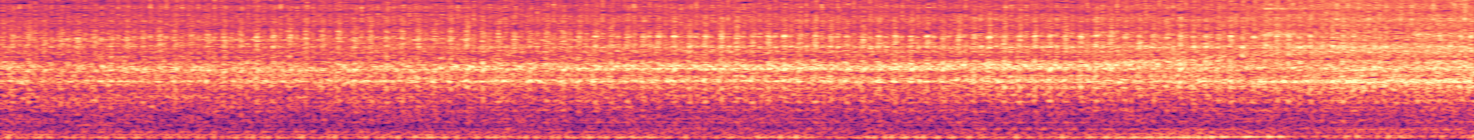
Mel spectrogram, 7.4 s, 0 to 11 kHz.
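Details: Honda NC700X motorcycle fully hot at idle: loose, uneven rattle about three taps a second over low thrum, knocking from the right side of the engine only once it heats up; origin unknown.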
